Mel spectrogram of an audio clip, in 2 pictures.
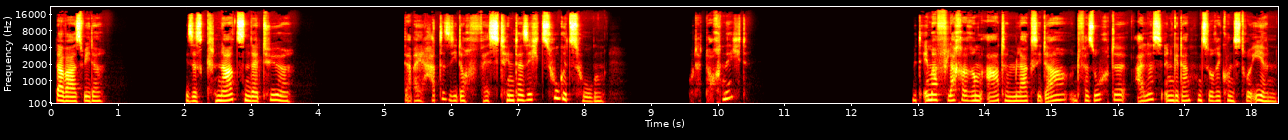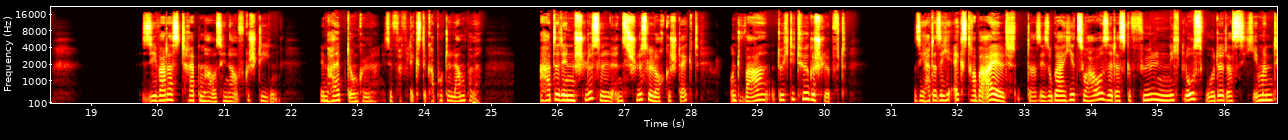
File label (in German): Audio Krimi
